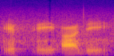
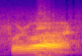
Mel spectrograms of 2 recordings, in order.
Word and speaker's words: Fard: F-A-R-D. Fard. Muhammad. Mr. Fard, did you say? Well, that would be the F-A-R-D? pronunciation in English, but we in the Arab yes, it's Farrad.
